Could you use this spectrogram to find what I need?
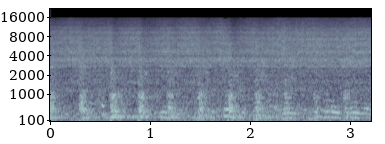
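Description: A steam locomotive chuffs rhythmically in the distance.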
